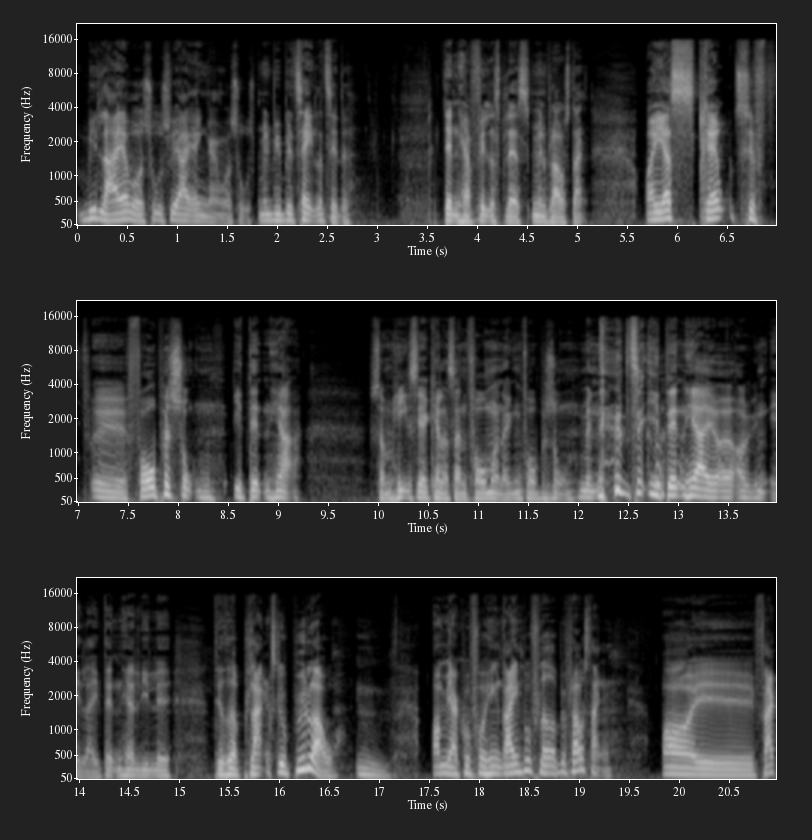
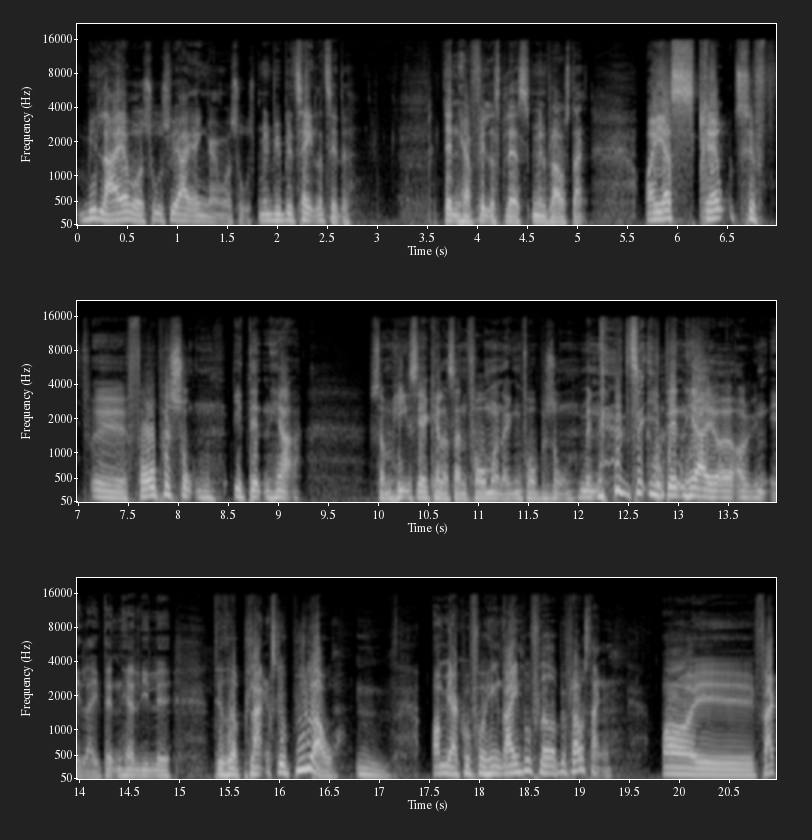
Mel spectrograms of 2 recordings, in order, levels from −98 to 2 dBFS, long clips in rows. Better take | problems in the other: first | distortion; slight; 10 dB below the speech

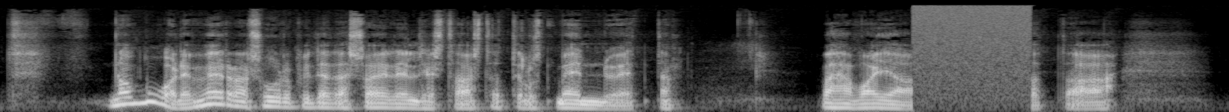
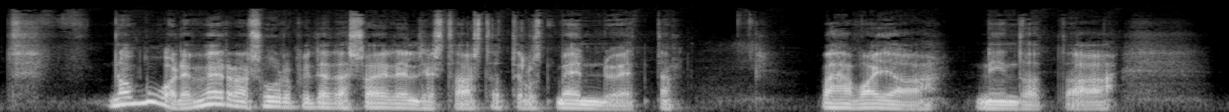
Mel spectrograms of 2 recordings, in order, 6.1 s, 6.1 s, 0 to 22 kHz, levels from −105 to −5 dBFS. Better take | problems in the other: second | audio cutting out; filled with static; at 4.5 s for 0.5 s

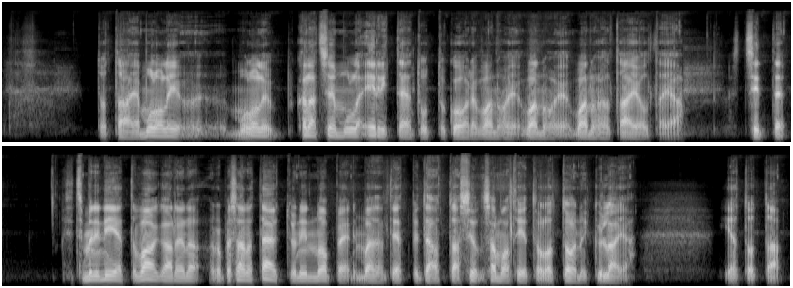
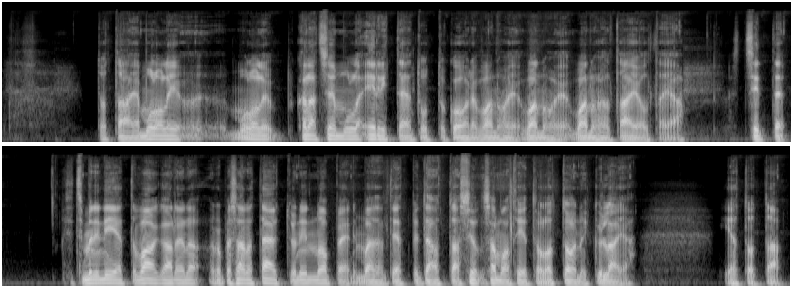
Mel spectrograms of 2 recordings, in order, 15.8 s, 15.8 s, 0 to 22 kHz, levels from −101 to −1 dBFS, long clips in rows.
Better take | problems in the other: second | thin; somewhat; fading below 250 Hz

